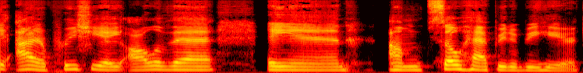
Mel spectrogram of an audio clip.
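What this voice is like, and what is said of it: Joyful, upbeat voice. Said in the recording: “hear the joy in my voice?”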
